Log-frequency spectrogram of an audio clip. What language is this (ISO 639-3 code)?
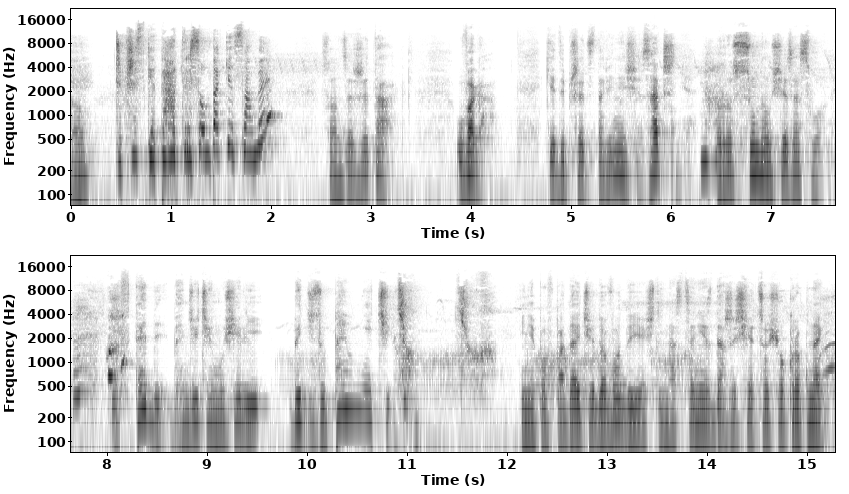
pol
